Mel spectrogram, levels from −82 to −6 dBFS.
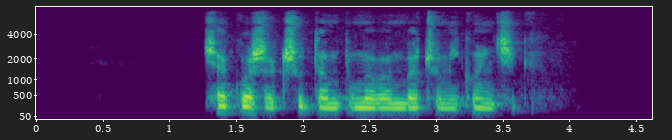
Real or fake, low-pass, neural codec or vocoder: real; 7.2 kHz; none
